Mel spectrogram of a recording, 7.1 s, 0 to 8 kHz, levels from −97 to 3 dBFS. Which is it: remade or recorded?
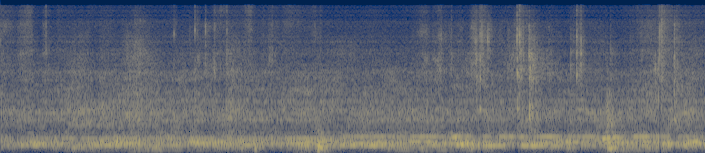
remade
